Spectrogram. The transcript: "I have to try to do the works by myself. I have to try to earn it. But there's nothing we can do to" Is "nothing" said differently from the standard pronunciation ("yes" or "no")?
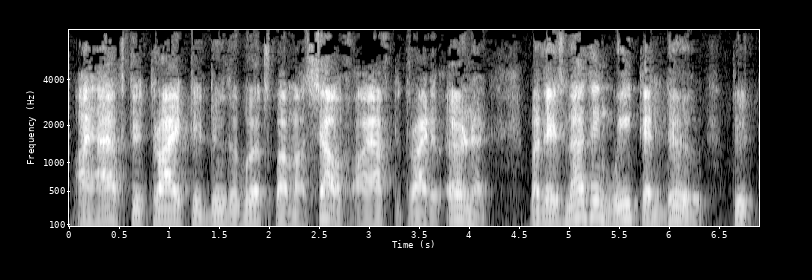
no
